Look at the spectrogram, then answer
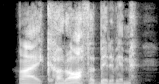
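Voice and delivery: ordinary delivery

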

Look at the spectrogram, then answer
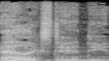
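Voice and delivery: deep, low, raspy, rasping smoker-like voice. A podcast co-host is introduced and gives a name in a Kathleen Turner voice. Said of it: "let me do my Kathleen turn voice".

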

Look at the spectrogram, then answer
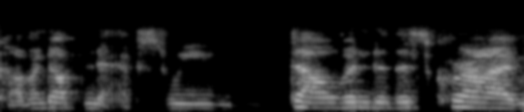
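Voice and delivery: murder-mystery narrator voice. Describing a former host's voice work, imitating Peter's narrator voice. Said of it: "he's got one of those voices that's just".

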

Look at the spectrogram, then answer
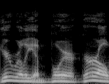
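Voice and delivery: ordinary talk

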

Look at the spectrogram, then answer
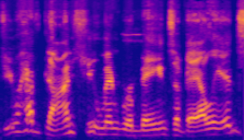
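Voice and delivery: normal talking voice

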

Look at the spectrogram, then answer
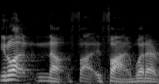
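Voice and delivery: loud, irritated, dismissive, giving-up tone. Retelling a food argument with a chef partner: imitating own mad reply. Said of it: "I just got so mad. I was just like".

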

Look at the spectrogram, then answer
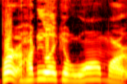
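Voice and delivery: plain

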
